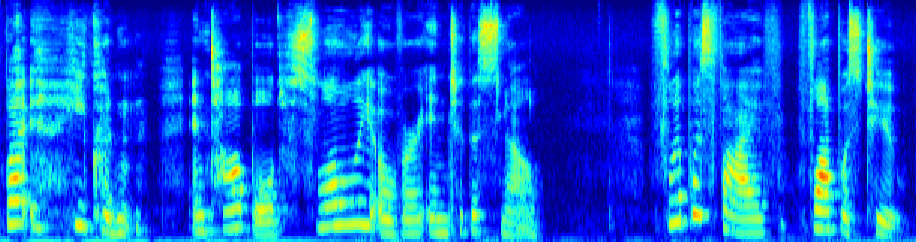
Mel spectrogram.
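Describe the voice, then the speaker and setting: A woman with a high, very animated voice narrates a children's story. She takes it slowly, phrasing each line expressively and deliberately for young listeners. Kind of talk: children's read-aloud narration.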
